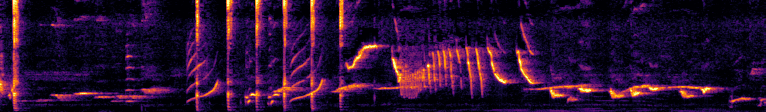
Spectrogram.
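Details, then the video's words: White-rumped shama in full song, mixing in imitations of wild animal sounds: a fast, varied jumble of sharp clicks, upward-sweeping whistles and chattering high notes, continuous and lively throughout. "Murai batu gacor full isian suara hewan liar"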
